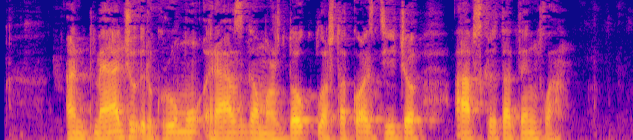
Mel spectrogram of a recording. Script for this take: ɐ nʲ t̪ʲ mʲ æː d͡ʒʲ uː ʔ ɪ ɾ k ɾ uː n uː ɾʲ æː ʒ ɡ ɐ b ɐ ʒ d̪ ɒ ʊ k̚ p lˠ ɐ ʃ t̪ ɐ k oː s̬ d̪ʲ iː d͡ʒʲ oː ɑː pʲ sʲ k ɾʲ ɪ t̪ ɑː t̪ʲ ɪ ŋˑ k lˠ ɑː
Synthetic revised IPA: ɐ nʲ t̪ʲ mʲ æː d͡ʒʲ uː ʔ ɪ ɾ k ɾ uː m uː ɾʲ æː z ɡ ɐ m ɐ ʒ d̪ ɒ ʊ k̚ p lˠ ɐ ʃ t̪ ɐ k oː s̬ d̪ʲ iː d͡ʒʲ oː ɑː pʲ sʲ k ɾʲ ɪ t̪ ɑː t̪ʲ ɪ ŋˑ k lˠ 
